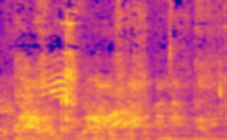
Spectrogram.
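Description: High-pitched voices talking over background music.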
